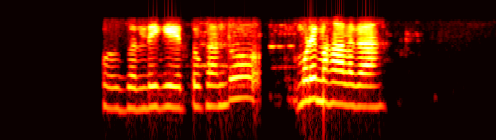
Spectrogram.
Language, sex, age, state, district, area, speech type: Santali, female, 18-30, Jharkhand, Seraikela Kharsawan, rural, conversation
